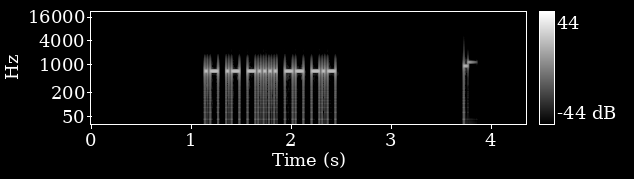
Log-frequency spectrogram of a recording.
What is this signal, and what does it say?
Morse code, heard as a keyed tone, about 44 wpm, 700 Hz. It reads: AA6MK
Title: Call Signs - 45wpm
